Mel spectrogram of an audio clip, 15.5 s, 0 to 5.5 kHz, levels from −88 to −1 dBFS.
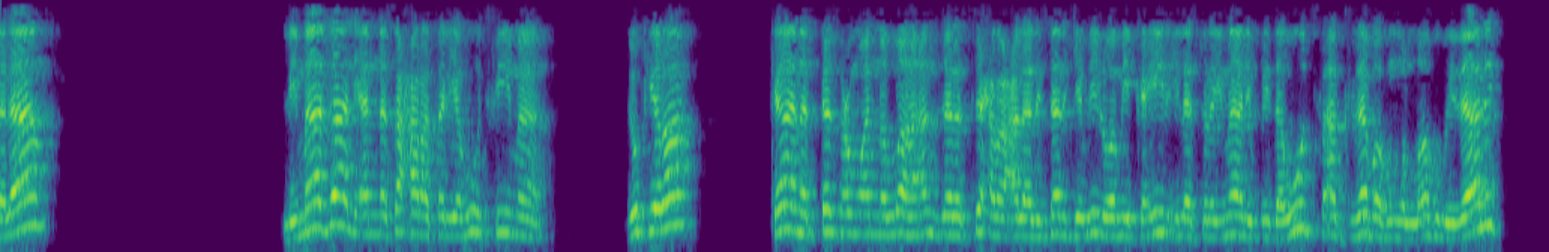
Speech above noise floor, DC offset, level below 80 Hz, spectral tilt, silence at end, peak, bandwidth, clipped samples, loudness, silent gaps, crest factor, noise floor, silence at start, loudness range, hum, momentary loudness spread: over 69 dB; under 0.1%; -60 dBFS; -6.5 dB/octave; 0.5 s; -4 dBFS; 5.2 kHz; under 0.1%; -21 LUFS; none; 18 dB; under -90 dBFS; 0 s; 3 LU; none; 9 LU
